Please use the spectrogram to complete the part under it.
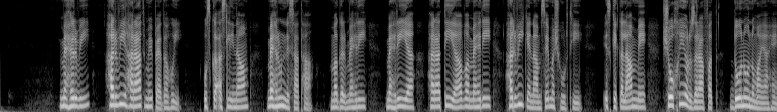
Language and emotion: Urdu, neutral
